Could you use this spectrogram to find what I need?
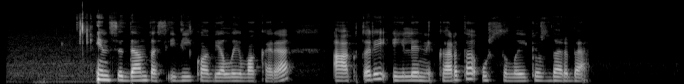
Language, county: Lithuanian, Kaunas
